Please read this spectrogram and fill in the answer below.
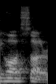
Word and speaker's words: Josol: I like Josol. It sounds like instead of mullet, mule. Josol or I like that. Hosol. Of course, us Filipinos say Hosol, right? Yeah. The J is always pronounced an H.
